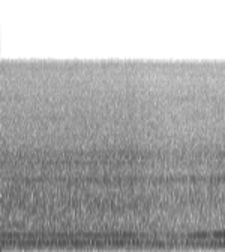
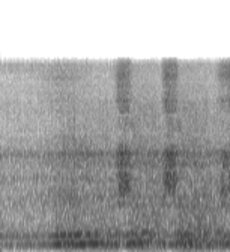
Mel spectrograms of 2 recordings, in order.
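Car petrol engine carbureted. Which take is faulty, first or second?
second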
